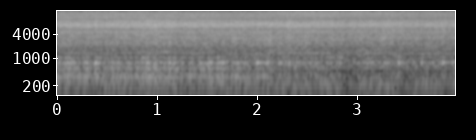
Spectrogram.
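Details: 1989 Jeep Wrangler YJ with 4.2 258 engine idling with uneven popping, about three or four pops a second, from the pulse air system; owner suspects improper timing and fuel delivery, and the noise went away after a Motorcraft 2100 conversion and timing adjustment.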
